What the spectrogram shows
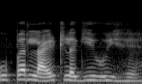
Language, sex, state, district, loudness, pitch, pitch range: Hindi, female, Bihar, Vaishali, -22 LUFS, 190 Hz, 170-215 Hz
